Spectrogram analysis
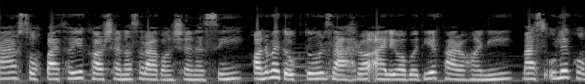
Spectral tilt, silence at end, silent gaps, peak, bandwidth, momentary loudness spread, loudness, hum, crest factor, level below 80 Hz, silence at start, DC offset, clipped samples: -3.5 dB/octave; 0 s; none; 0 dBFS; 12 kHz; 5 LU; -14 LUFS; none; 14 dB; -52 dBFS; 0 s; under 0.1%; under 0.1%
